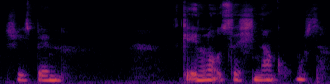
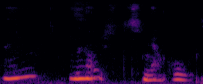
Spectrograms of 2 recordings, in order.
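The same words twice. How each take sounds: First: Soft unvoiced whisper. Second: Put-on higher, slow cooing baby voice to the cat; cooing pet talk. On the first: Real, not acted. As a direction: whisper so the cat stays asleep. Whispering beside sleeping cat.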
